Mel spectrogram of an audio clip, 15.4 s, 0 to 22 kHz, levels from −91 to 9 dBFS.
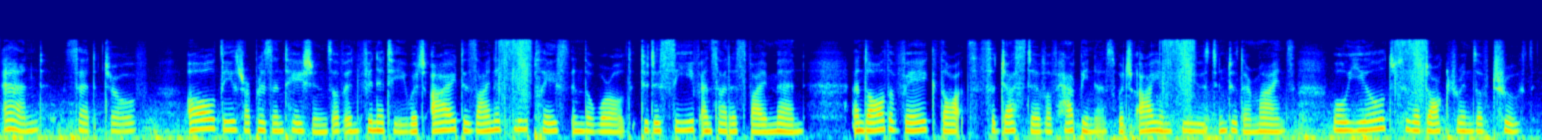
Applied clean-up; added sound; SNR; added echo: none; Thunder / Rain + Tearing; 13 dB; none.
